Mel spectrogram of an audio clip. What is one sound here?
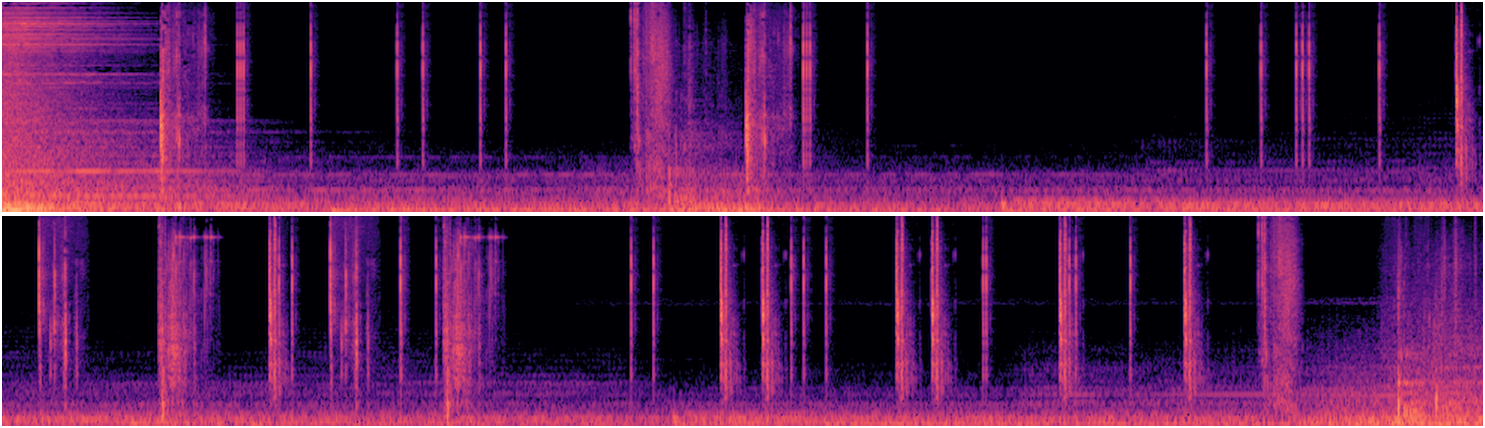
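Short menu clicks tick as items are browsed.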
